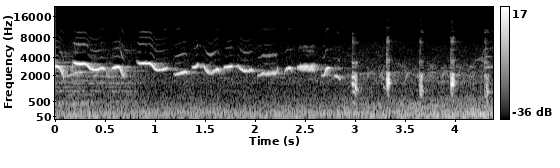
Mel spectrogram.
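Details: Chinese hwamei, tame and caged, yellow legs and yellow bill, delivers wavering, looping whistled phrases for nearly three seconds, after which spaced sharp clicks are heard.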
